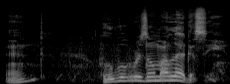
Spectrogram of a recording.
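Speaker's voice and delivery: ordinary talk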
